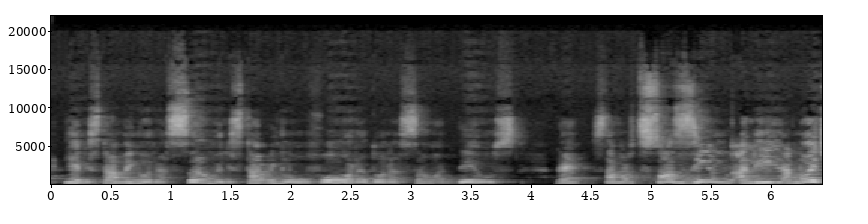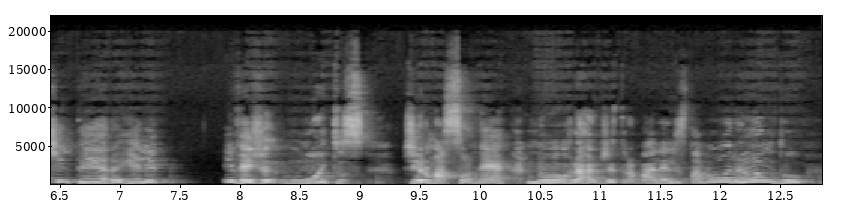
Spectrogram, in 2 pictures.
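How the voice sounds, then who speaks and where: Earnest high-voiced Brazilian woman. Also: a little mellow. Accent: Brazilian Portuguese. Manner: earnest, often ends sentences with "né?". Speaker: speaker on workplace harassment. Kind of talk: talk with personal stories.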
